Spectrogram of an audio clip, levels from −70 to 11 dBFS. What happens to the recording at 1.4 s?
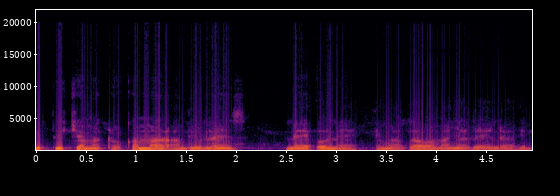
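At 1.4 s the speech carries a block size mismatch (truncated), present across the whole clip rather than just at that moment. One stage writes longer blocks than the next reads, which fits 512-sample blocks, and each block's tail is discarded. That splice repeats at 100 Hz, producing a steady buzz, while the speech runs about 1.07 times fast at near-normal pitch. A waveform shows jumps every 10 ms, and a spectrogram shows matching vertical striations with a 100 Hz harmonic comb.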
